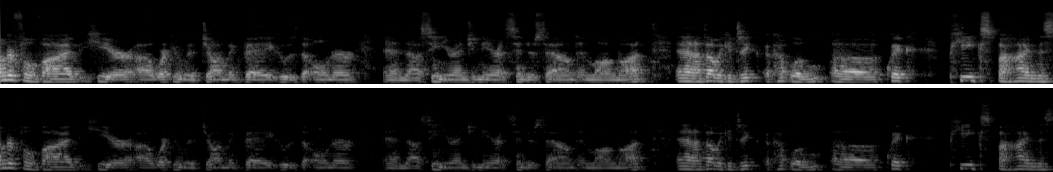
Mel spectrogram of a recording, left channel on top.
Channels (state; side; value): quieter; right; 14.6 dB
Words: vibe here, working with John McVeigh, who's the owner and senior engineer at Cinder Sound in Longmont. And I thought we could take a couple of quick peeks behind the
